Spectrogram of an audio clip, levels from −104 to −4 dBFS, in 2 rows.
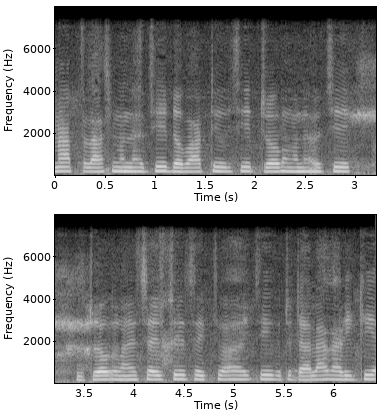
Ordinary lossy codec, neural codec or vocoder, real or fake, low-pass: none; codec, 16 kHz, 0.8 kbps, ZipCodec; fake; 7.2 kHz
